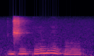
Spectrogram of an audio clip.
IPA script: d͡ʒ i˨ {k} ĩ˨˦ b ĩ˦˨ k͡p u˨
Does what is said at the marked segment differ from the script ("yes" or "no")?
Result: no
